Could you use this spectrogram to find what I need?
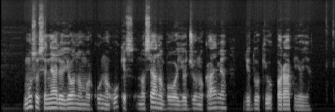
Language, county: Lithuanian, Vilnius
